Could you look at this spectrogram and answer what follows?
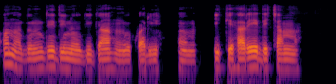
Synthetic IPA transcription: ɔ˦nɔ˨dʊ˨n̩˦dɪ˦dɪ˦no˨ɡi˨ɡa˦a˦ɦʊ˨ŋʷe˨kʷa˨ɾi˨ | m̩˦ | i˦ke˦ɦa˨ɾɪ˦dɪ˦t͡ʃa˦m̩˦ma˦

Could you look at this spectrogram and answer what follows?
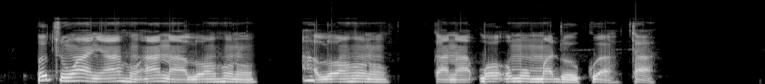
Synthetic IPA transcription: o˦tu˨ŋʷaː˦˨ɲɪ˨a˦ɦʊ˨a˦na˨a˨lʊ˦ɔ˦ɦʊ˦ɾʊ˨ | a˨lʊ˦ɔ˦ɦʊ˦ɾʊ˧ | ka˨na˨a˨k͡pɔ˦ʊ˦mʊ˦m̩˦ma˦do˨ku˦a˨ta˦˨

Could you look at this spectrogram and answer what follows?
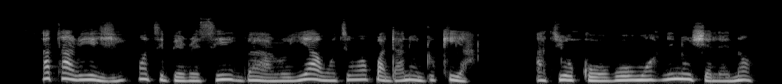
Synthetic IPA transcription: la˦ta˦˨ɾi˧e˦˨ji˨˦w̃ɔ̃˦ti˧bɛ˨ɾɛ˨si˨˦i˦˨ɡ͡ba˨a˨ɾo˨je˨˦a˦˨w̃ɔ̃˧ti˦w̃ɔ̃˦k͡pa˦˨da˨˦nũ˦˨du˦ki˦ja˨ | a˨ti˧o˧ko˨o˨wo˨˦˧w̃ɔ̃˧nĩ˦nũ˦i˦˨ʃɛ˨lɛ˨nãː˦˨

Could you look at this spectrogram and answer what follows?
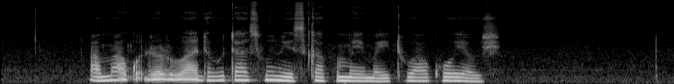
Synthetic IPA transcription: ʔa˨mːaː˦kʷʊ̰˦ɗʊ˦nɽʊ˦waː˦da˨wʊ˦taː˦suː˦neː˨sʊ̥˦ka˨ɸi˦ma˨jma˨jtʊ˦waː˦kʷoː˦ja˨wʃi̥˦

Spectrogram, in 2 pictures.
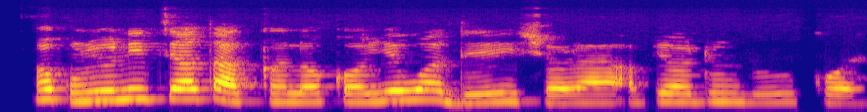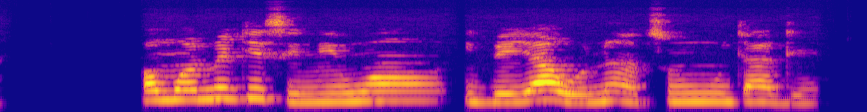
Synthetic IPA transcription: ɔ˧kũ˨˦o˧nĩ˦ti˦a˦ta˦˨kã˧lɔ˧kɔ˧je˦wɔ˦˨de˨˦i˦˨ʃɔ˨ɾa˧a˧bi˦ɔ˧dũ˦lo˦ɾu˦kɔ˧ɛ˨ | ɔ˧mɔ̃˧me˦d͡ʒi˦˨si˨nĩ˧w̃ɔ̃˦i˧ɡ͡be˨ja˦˨wo˨˦nãː˦˨tũ˦wũ˦d͡ʒa˦˨de˧˦

